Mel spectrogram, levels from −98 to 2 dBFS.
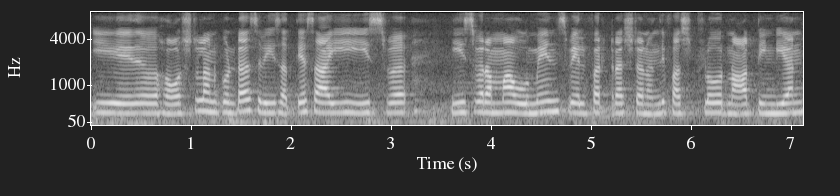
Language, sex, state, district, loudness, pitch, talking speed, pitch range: Telugu, female, Andhra Pradesh, Sri Satya Sai, -16 LUFS, 230 Hz, 150 wpm, 220-235 Hz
